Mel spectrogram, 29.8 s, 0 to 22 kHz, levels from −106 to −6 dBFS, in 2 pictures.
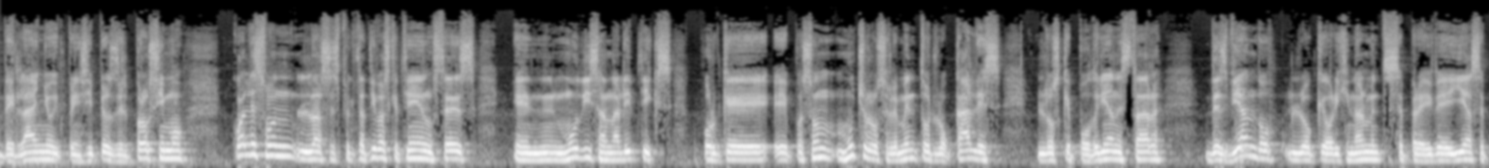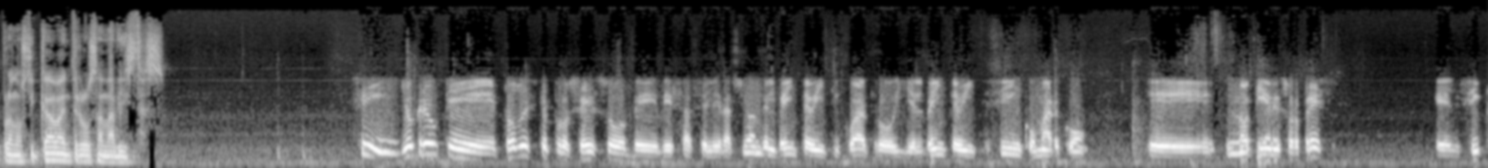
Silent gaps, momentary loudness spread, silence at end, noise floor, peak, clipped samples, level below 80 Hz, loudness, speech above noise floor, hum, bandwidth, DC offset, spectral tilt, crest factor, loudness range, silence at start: none; 7 LU; 0.1 s; -50 dBFS; -2 dBFS; under 0.1%; -48 dBFS; -14 LUFS; 36 dB; none; 17.5 kHz; under 0.1%; -5 dB/octave; 12 dB; 3 LU; 0 s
